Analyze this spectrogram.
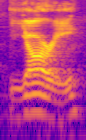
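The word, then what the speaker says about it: Jari: Having only done three in almost 20 years of existence, main composer and singer, Yari, don't pronounce the J, just like human, has gone through extended periods of writer's block.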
